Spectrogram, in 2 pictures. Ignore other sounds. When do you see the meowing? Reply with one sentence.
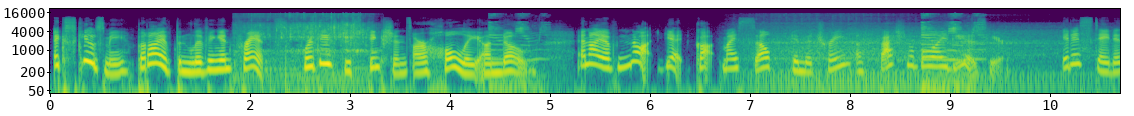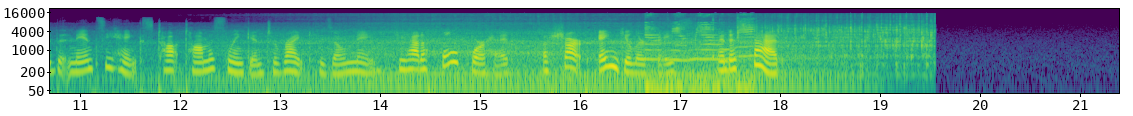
The meowing can be heard from 4.3 to 5.0 s, from 8.7 to 9.4 s and from 16.6 to 17.8 s.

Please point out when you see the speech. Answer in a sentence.
The speech can be heard from 0.0 to 18.1 s.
